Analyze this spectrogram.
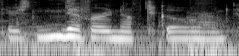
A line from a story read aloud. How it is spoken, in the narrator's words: she spat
